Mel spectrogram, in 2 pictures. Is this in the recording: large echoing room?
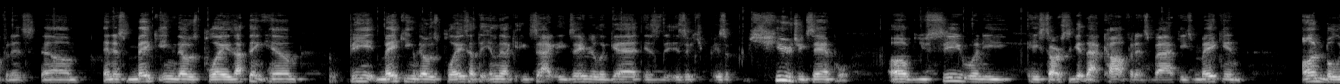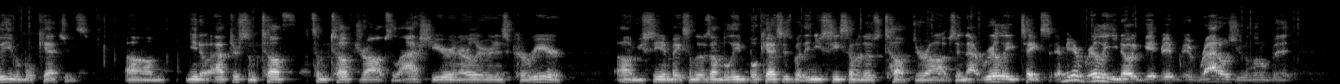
no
